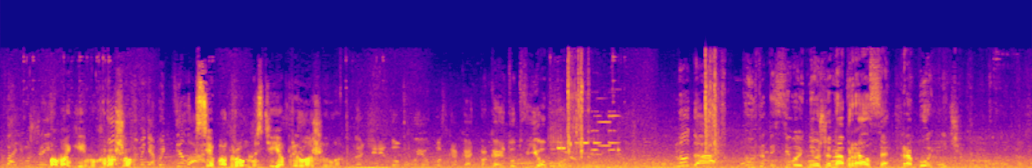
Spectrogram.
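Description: A young woman talks calmly over a call.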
